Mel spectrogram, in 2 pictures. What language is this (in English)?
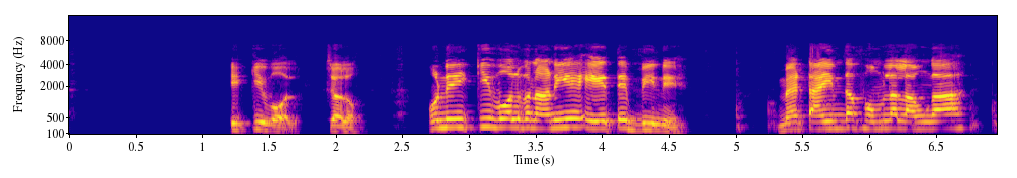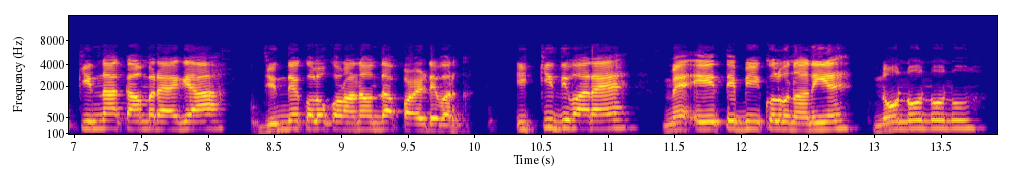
Punjabi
